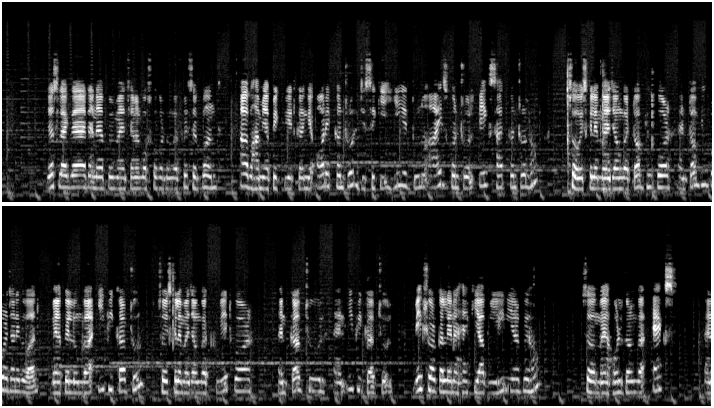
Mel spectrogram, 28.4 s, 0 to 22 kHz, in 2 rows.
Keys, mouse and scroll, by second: 2.7 click, 3.0-3.8 scroll down 1, 3.8 click, 4.2-4.7 scroll up 1, 10.2-10.9 scroll down 1, 10.9 space, 11.7 click, 12.0 space, 13.2 scroll down 1, 14.6 alt+middle click, 14.8 Home, 17.2 space, 18.0 click, 18.1 space, 18.2 Home, 22.7 t, 25.1 click, 25.8 scroll up 1, 27.2-28.3 typing.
